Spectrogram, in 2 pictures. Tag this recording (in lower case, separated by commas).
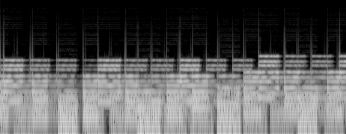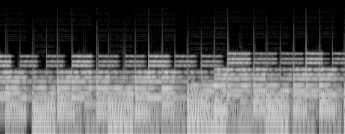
music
